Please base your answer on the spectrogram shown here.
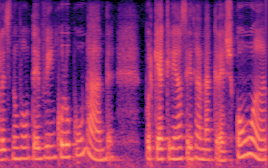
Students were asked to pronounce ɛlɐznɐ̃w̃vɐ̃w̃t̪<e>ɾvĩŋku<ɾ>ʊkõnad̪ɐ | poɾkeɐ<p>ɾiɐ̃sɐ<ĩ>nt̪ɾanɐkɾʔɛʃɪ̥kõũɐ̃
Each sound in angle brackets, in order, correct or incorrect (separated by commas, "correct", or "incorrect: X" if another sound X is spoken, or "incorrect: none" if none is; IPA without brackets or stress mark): correct, incorrect: l, incorrect: k, incorrect: ẽ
